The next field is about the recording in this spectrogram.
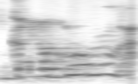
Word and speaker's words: Goldblum: Coplum. – Goldblum, ajá, nunca sé pronunciar su apellido, pero vamos a ese sector.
